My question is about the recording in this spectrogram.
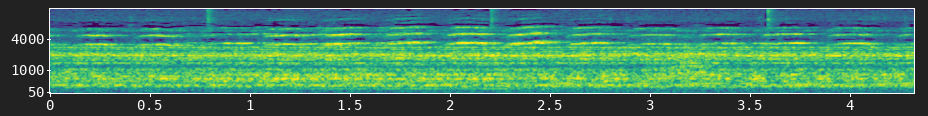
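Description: Faint steady room tone with a low electrical hum, broken by three faint short clicks spread about a second and a half apart.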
